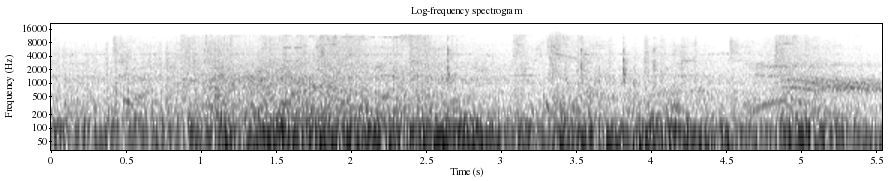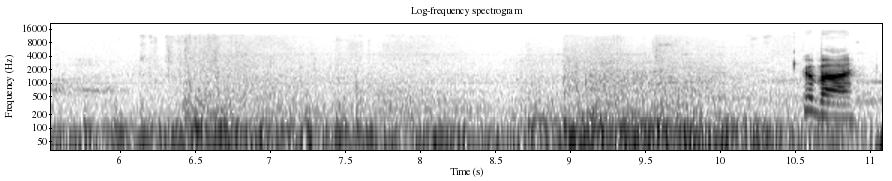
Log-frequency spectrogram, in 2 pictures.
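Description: Explosions boom and crackle in a fight.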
